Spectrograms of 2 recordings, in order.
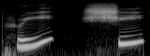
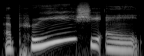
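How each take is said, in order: First: "appreciate" very slowly, a pause between syllables; "appreciate" one separated syllable at a time; split into syllables. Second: "appreciate" with PRE stretched and lifted; "appreciate" slowly joined, PRE strongest; stress on second syllable. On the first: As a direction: break "appreciate" into a, pre, ci, ate. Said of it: "음절 나눠서 보시면". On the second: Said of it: "두 번째 액센트 강조돼요". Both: Shown as a demonstration.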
